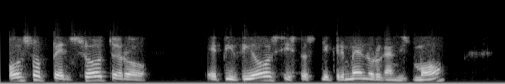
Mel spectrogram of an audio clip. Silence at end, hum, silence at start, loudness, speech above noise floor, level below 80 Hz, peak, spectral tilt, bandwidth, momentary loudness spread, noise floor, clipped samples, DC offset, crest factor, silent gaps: 0.6 s; none; 0.1 s; -18 LUFS; 46 dB; -64 dBFS; -6 dBFS; -7 dB/octave; 6.6 kHz; 7 LU; -64 dBFS; under 0.1%; 5%; 14 dB; none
